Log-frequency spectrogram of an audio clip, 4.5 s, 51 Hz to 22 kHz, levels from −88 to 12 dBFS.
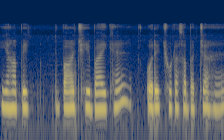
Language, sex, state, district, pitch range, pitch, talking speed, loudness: Hindi, female, Bihar, West Champaran, 195-215 Hz, 205 Hz, 160 wpm, -16 LUFS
